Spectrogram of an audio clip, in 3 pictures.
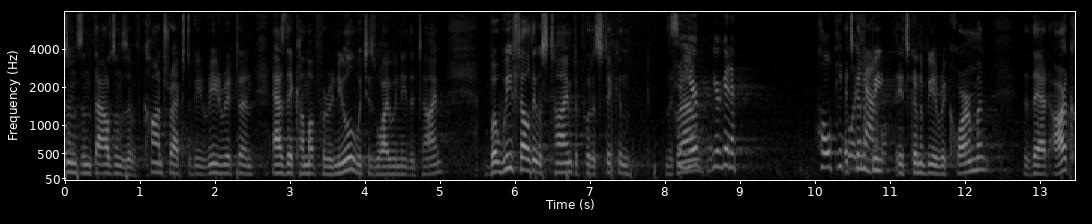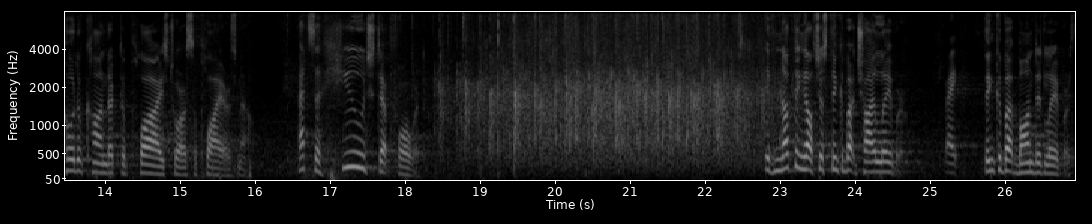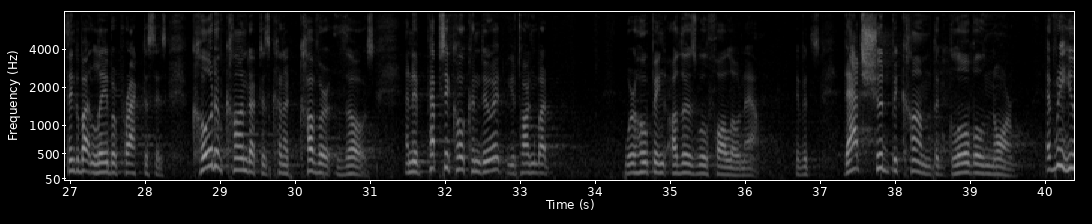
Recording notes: Live from GreenBiz 17. Audio clips from the premier annual event for sustainability leaders.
